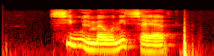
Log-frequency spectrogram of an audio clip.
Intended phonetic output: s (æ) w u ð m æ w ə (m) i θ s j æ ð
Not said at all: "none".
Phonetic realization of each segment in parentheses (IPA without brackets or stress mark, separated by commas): i, n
